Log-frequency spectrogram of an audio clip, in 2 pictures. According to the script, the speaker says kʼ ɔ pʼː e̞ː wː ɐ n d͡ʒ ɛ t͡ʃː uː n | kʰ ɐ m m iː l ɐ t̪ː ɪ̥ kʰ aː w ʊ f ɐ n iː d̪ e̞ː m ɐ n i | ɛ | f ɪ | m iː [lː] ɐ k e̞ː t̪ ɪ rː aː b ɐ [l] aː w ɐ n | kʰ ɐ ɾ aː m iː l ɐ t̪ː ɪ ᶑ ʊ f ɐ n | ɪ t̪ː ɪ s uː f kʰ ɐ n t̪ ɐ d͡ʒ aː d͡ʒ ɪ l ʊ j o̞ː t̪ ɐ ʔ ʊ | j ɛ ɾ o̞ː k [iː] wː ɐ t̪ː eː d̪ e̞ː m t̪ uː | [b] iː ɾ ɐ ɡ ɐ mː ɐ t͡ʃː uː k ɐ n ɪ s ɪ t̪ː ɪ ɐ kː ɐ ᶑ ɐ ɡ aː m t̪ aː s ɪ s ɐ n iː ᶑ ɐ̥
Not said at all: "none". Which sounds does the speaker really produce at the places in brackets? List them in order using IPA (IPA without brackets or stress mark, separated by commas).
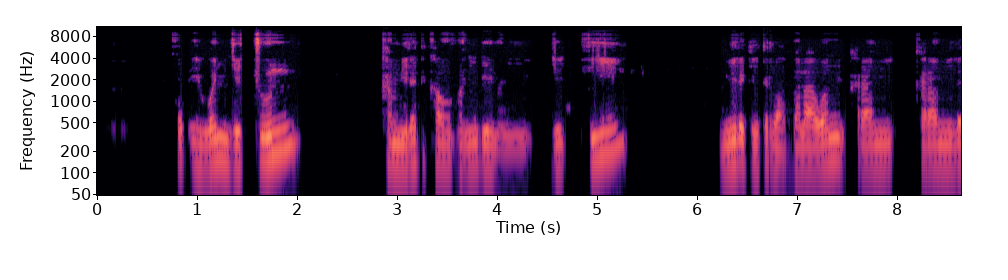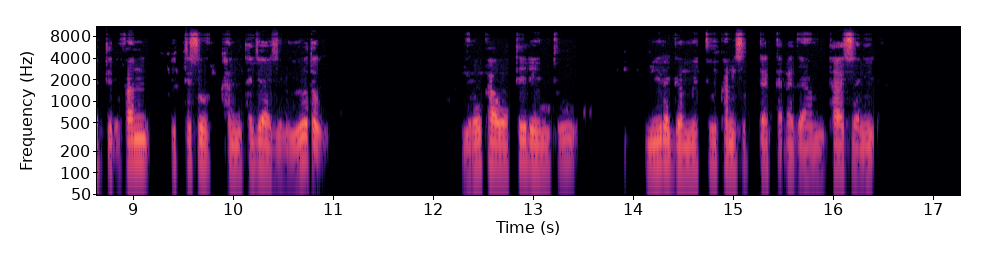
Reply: l, l, aː, m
